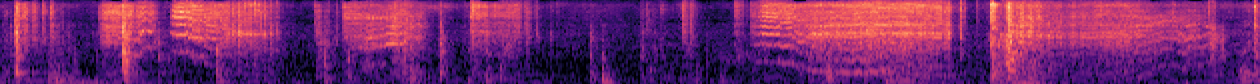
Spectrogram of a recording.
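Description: A door being opened and let shut: creaking about a second in and again from about four to five seconds in, among scattered clicks and knocks.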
